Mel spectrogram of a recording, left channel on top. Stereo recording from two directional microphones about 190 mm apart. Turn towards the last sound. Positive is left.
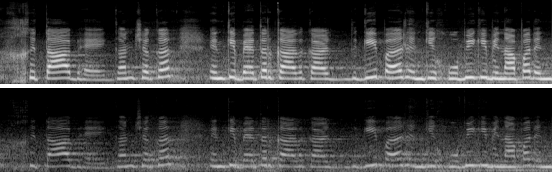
turn(degrees=45)  # may be behind; listen again after turning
